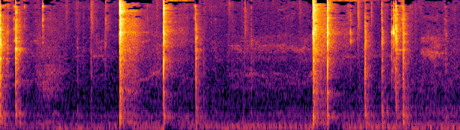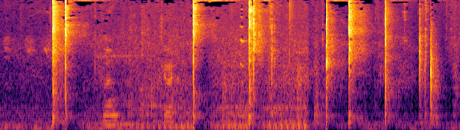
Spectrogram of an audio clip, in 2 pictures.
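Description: A hammer strikes hot metal on an anvil with sharp ringing clangs.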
